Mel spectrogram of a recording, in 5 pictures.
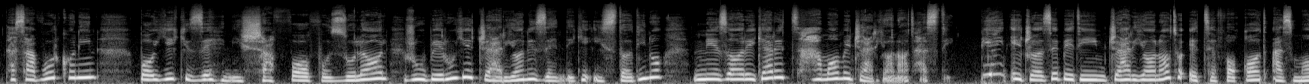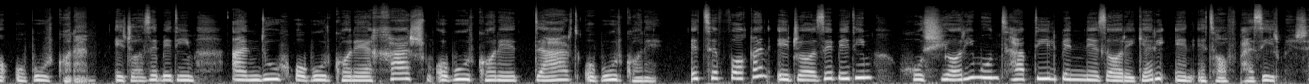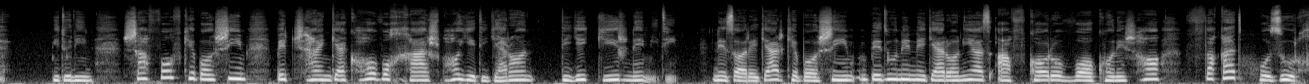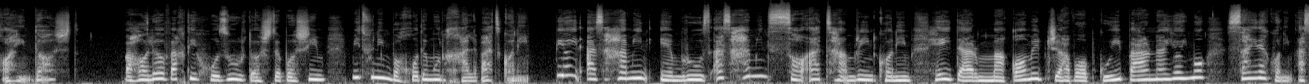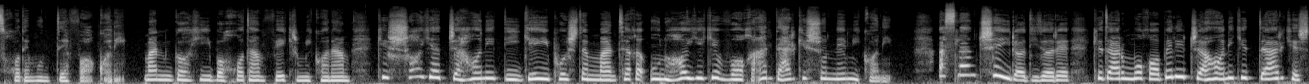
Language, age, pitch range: Persian, 30-49, 190-255 Hz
